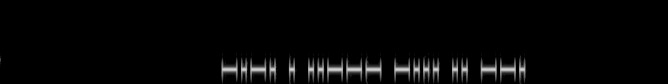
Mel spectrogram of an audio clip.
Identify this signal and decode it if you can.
Morse code, heard as a keyed tone, about 25 wpm, 700 Hz. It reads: CE2BIG
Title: DXCC-100 Call Signs - 6 Characters - 25wpm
